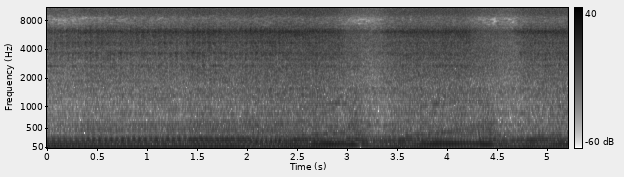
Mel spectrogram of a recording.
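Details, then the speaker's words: 1977 Renault R5 LeCar, neglected, first start after basic checks, foot held on gas, no gauges: low, slightly uneven idle with slow lope and dips; idle set too low, owner adjusts idle screw, suspected vacuum leak. "Sounds good. Idle is too low. Let me see if I can adjust that idle."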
